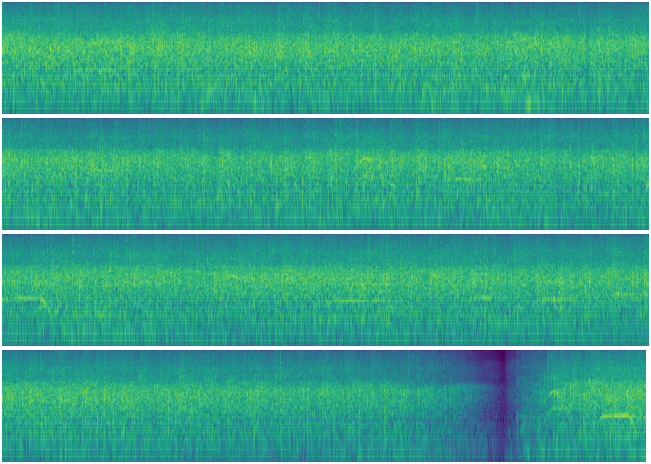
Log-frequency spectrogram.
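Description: Crowd applauding steadily, with a few brief voices cheering through it, fading out just before the end.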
